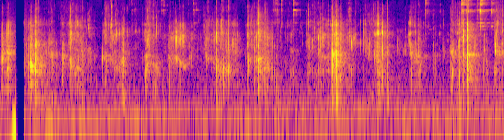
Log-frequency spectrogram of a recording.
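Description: Siberian husky chewing raw food, with irregular crunches and bites coming a couple or more each second.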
